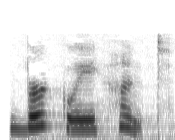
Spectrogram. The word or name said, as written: berkeley hunt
